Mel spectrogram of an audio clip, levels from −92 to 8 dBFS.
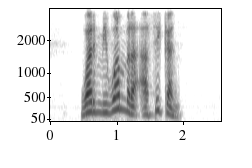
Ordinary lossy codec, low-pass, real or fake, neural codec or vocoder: Opus, 24 kbps; 3.6 kHz; real; none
